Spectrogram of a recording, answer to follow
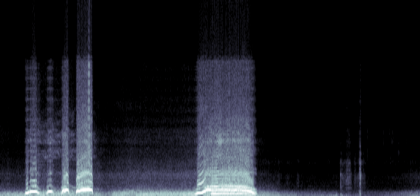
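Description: A man yelling while swinging on a rope-jump rope: a few short rising cries about half a second in, then one long, very loud held yell about three seconds in. Wind rushes on the microphone under it and dies away in the second half.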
